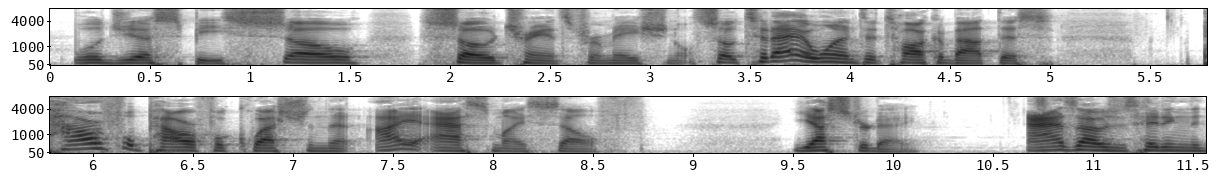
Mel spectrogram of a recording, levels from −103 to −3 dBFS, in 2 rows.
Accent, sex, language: American, male, English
